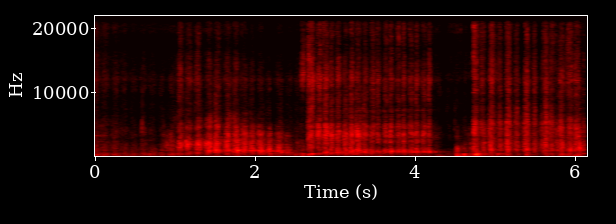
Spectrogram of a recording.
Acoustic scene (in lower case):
restroom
